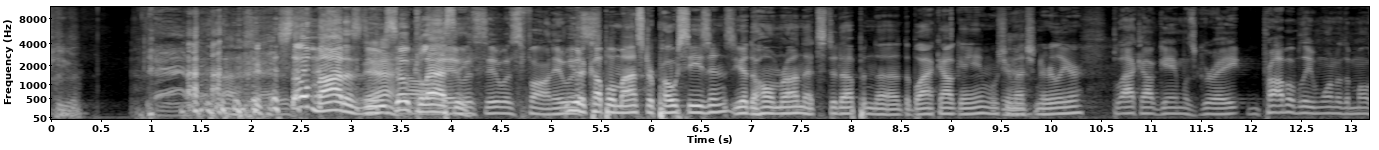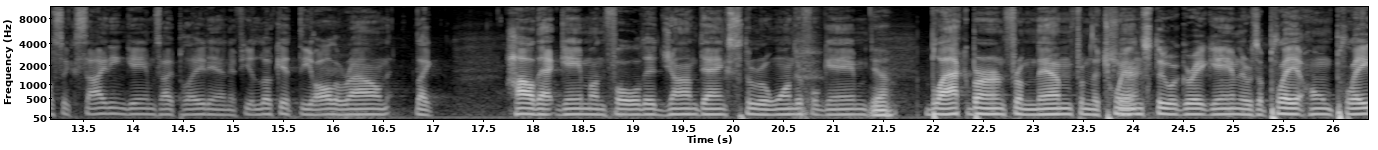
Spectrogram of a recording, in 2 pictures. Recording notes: Live from SoxFest 2017!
